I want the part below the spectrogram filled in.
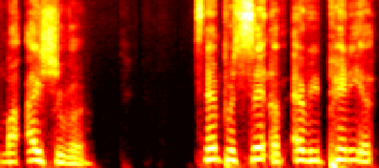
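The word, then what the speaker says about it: מעשר: Means 10th in Hebrew, and it's pronounced ma'ashera.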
